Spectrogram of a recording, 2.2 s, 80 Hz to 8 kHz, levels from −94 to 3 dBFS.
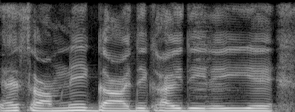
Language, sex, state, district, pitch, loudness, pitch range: Hindi, male, Bihar, Purnia, 180 Hz, -17 LUFS, 175-190 Hz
